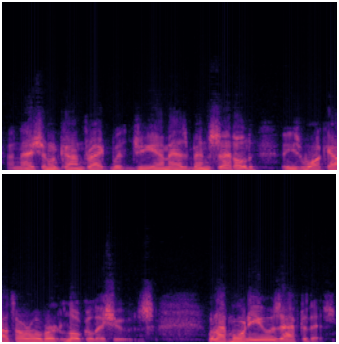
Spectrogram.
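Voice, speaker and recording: A man's voice: fairly low pitch, very animated, normal speed, background noise. An American man reporting as a network radio newsreader, delivering a scripted bulletin. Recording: dull vintage radio broadcast.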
